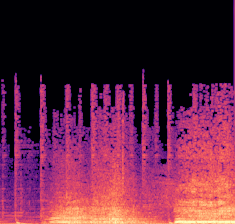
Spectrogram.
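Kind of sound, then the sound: animal, polar bear roar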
